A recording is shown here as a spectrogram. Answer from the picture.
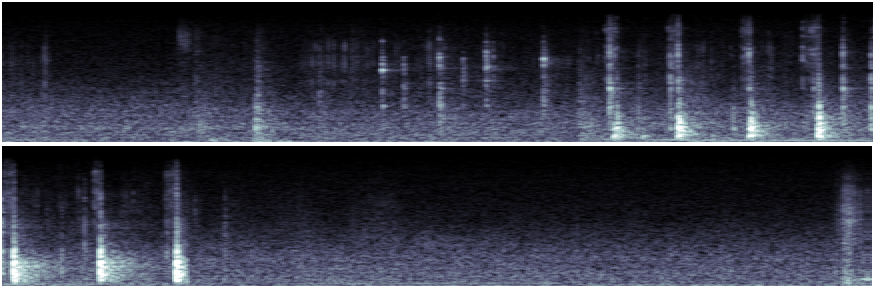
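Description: An irregular run of about a dozen light metallic clicks and clinks from a loosened bolt, hand tool and bracket being handled under the car, the last few the loudest.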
